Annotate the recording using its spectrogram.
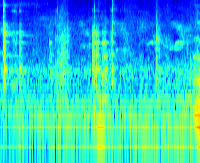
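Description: A sharp click, then several light clicks and knocks of a metal bait pump being handled and set against a tiled ledge.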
